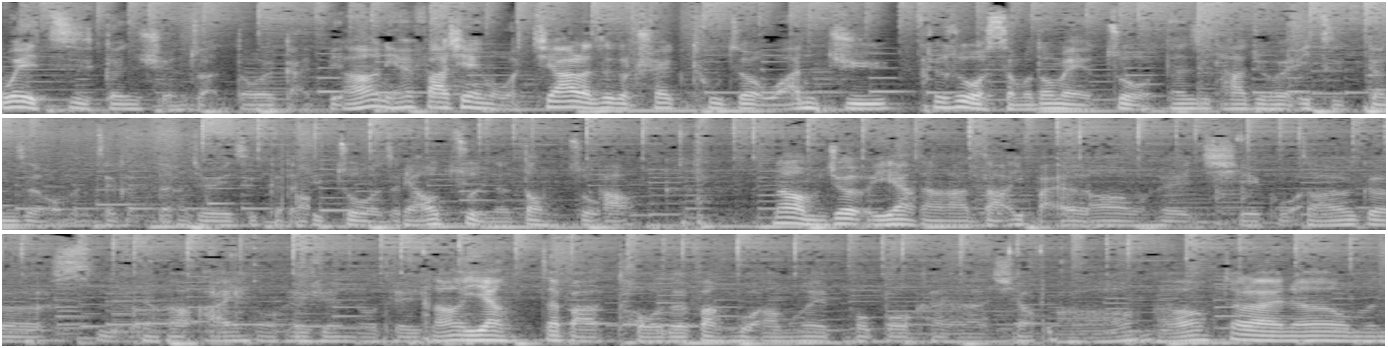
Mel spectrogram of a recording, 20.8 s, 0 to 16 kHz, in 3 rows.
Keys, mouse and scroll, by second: 1.6-4.6 middle drag, 4.6 g, 9.9 middle click, 10.3 KP_0, 11.4-12.9 drag, 12.9 g, 15.9 ctrl+c, 16.1 ctrl+v, 16.2-18.8 drag, 18.8 space, 19.1 ctrl+s.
